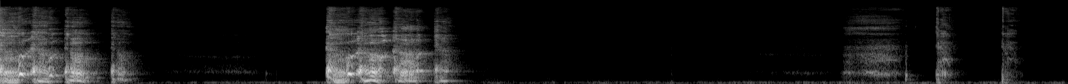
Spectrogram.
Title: new coughing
